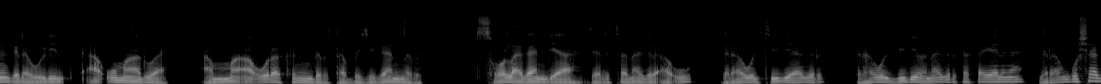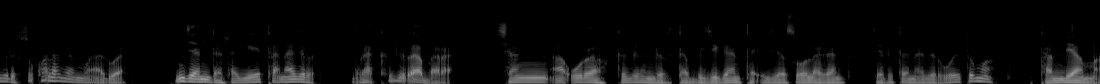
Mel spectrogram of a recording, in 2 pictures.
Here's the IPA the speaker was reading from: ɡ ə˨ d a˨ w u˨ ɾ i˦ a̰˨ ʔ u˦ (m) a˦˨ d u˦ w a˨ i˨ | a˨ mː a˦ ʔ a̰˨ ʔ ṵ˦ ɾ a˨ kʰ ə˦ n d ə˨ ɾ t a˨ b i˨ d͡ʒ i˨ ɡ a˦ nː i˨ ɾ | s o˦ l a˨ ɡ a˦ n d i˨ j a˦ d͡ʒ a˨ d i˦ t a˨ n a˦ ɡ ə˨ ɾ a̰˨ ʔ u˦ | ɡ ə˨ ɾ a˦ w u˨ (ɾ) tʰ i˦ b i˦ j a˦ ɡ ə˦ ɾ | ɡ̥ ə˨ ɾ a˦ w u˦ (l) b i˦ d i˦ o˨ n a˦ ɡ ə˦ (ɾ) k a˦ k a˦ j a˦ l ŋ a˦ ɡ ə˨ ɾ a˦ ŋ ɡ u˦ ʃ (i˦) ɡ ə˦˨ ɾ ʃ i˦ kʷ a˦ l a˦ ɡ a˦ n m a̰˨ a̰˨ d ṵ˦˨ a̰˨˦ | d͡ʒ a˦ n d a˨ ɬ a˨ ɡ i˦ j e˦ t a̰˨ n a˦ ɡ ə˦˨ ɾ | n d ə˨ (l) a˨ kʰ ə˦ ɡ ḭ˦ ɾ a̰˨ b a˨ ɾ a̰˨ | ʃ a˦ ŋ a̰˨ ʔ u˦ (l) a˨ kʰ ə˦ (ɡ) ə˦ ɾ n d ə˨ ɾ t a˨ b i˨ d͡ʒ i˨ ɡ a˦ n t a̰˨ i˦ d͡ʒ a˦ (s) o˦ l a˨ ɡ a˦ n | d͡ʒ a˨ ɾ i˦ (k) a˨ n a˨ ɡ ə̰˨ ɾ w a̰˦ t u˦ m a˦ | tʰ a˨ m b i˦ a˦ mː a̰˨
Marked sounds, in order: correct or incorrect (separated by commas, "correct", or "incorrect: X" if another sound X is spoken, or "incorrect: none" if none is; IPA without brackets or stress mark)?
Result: correct, incorrect: l, correct, correct, incorrect: a˦, incorrect: ɾ, incorrect: ɾ, correct, correct, incorrect: t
